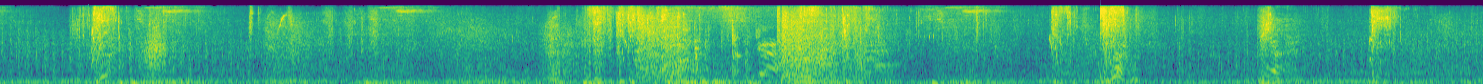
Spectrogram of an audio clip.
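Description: Quick whooshing swishes come again and again.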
